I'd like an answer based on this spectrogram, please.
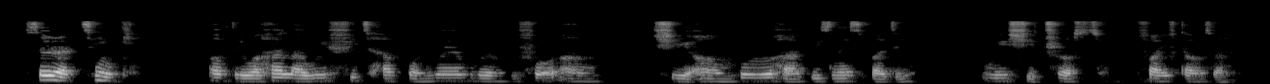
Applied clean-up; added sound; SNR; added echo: none; none; none; reverberation time 0.2 s.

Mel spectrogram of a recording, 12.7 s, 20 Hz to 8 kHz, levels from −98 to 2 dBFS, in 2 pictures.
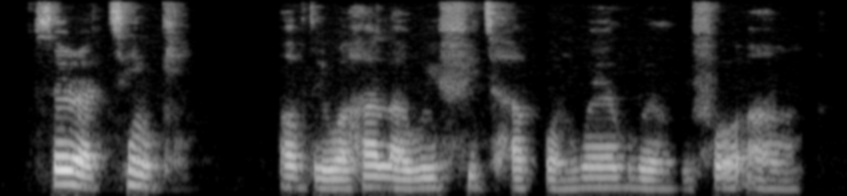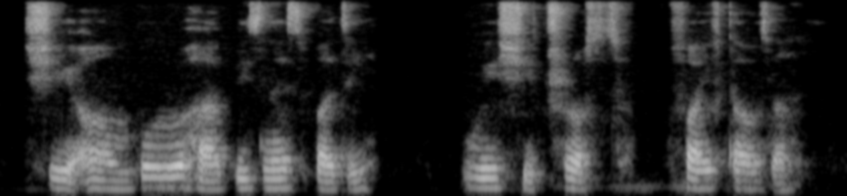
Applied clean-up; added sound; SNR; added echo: none; none; none; none.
